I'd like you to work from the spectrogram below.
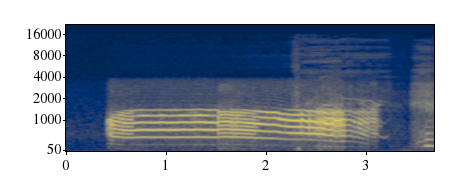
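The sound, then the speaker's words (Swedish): A person imitates a moose call: one long, drawn-out nasal moan with a steady tone, loud, trailing off into a brief breathy sound at the end. “Och du fick göra de där älgljuden som har blivit karaktäristiska för, för dig eller? Hur är det de låter?”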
